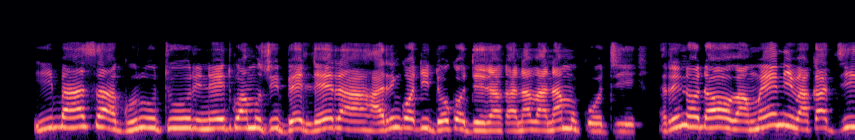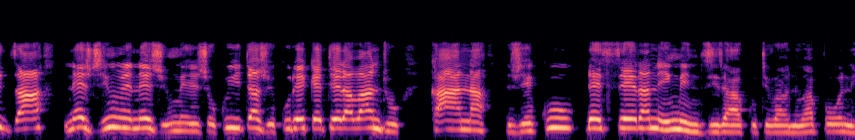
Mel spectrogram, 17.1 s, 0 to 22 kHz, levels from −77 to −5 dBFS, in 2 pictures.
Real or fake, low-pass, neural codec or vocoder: real; 7.2 kHz; none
